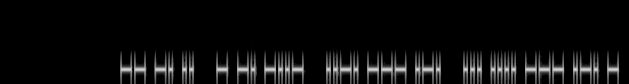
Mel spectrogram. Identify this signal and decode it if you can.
Morse code, heard as a keyed tone, about 34 wpm, 700 Hz. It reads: MNI TNX FOR SHORT
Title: Common QSO Phrases 35wpm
